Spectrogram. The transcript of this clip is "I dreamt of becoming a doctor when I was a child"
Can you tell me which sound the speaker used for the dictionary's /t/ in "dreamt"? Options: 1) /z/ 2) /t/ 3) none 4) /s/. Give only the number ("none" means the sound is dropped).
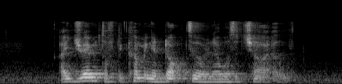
2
